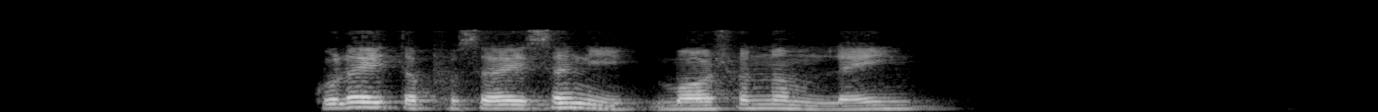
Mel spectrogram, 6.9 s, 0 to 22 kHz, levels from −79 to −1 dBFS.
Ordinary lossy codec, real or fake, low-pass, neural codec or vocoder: AAC, 64 kbps; fake; 7.2 kHz; codec, 16 kHz, 0.4 kbps, LongCat-Audio-Codec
